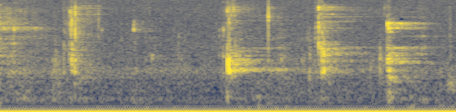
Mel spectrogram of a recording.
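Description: A person chewing food with the mouth closed: a few soft, scattered mouth clicks and smacks.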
